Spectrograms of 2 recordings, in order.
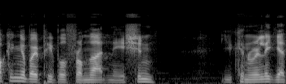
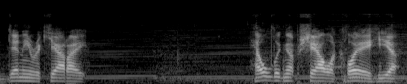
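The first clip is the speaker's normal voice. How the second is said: put-on lightly done Australian commentator accent, pitched higher; a hint of an Australian commentary voice; Aussie accent; 5 semitones higher than usual. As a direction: play an Australian race commentator calling the action. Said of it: "Was that a good enough Aussie accent?".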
